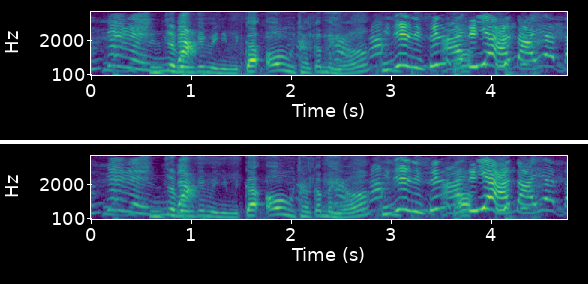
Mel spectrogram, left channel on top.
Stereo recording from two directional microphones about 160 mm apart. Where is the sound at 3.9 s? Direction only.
60° right (ahead or behind).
